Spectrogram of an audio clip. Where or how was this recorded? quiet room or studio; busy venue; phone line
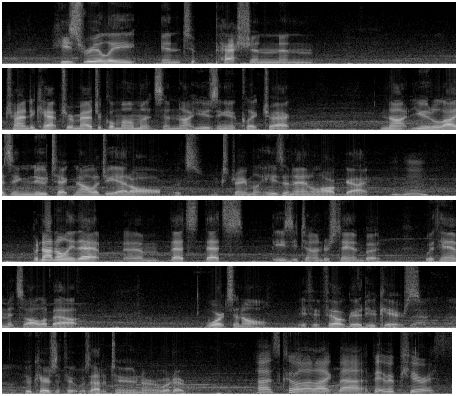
busy venue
